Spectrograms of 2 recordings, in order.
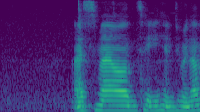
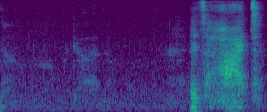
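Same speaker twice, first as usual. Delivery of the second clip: whisper; 6 dB quieter, much slower than usual. Real, not acted.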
